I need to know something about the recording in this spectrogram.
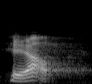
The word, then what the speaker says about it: real: See, in Portuguese, the way that you say real is real. So let me teach you how to say it. So on the count of 3, let's say he. So it's he, but without the e sound.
